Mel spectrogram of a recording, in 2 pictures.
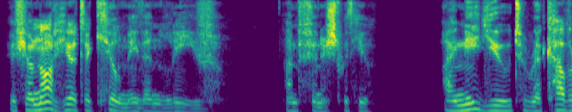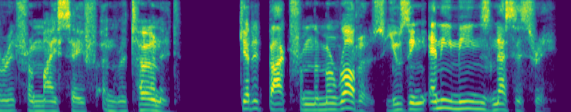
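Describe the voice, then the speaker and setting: Haughty, high-pitched, anxious scientist. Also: male voice, no echo, studio quality. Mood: curt, defensive. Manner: pompous, formal diction, fussy, indignant when flustered. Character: haughty, anxious, ambitious lead scientist, a man. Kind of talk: scripted video game character dialogue.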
